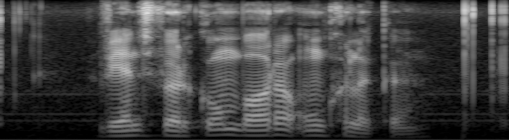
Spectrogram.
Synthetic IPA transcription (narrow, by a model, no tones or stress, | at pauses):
viənsfuərkɔmbɑːɾəʔɔnχələkə̰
